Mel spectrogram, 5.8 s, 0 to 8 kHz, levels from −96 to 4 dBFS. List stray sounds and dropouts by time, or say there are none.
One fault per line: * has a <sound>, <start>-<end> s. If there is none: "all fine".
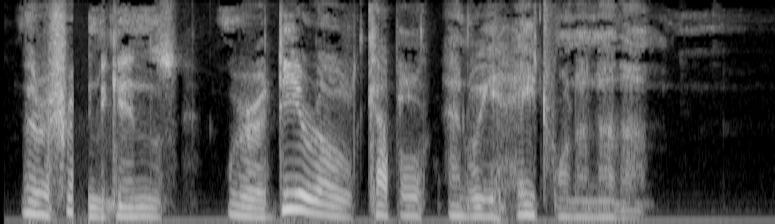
* has a dropout, 0.5-0.7 s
